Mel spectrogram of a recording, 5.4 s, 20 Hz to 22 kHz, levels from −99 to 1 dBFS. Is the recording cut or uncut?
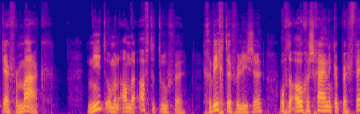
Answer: uncut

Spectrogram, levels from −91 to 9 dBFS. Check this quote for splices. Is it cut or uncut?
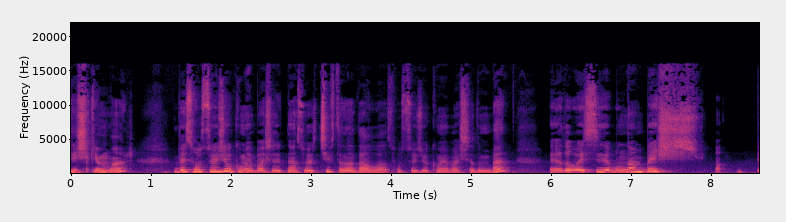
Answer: uncut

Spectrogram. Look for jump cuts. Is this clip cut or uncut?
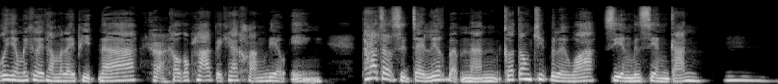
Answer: cut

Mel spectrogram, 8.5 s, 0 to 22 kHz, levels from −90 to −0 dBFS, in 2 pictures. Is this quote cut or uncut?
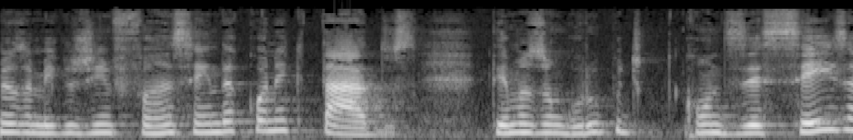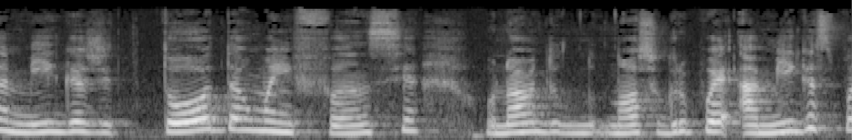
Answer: cut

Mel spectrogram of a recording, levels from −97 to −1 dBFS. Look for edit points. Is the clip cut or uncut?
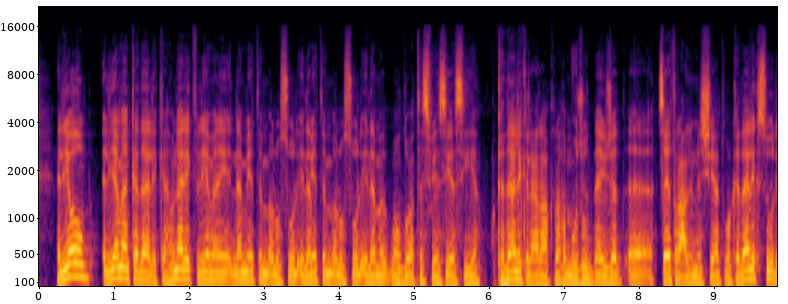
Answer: cut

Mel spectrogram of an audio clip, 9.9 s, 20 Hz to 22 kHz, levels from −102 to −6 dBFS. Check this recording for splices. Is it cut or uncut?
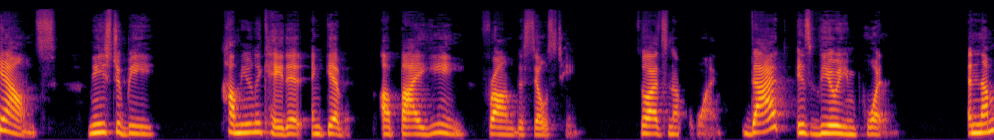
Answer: uncut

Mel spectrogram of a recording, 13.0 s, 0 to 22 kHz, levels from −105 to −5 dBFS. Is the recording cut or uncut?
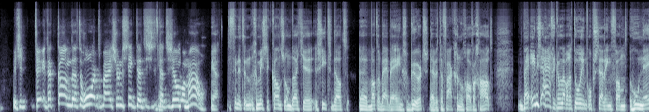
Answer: uncut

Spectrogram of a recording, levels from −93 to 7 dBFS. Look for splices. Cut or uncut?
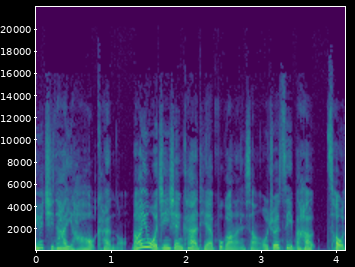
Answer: cut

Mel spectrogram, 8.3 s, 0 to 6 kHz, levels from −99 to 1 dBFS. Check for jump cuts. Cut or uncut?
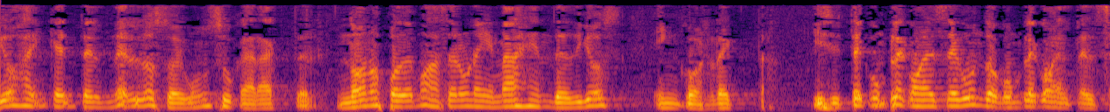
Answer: cut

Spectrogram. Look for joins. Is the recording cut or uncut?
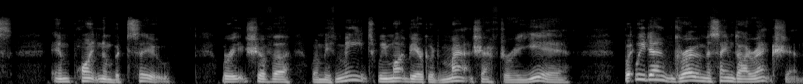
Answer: cut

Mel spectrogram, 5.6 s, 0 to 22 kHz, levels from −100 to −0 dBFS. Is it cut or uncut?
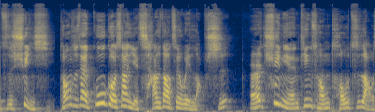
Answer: uncut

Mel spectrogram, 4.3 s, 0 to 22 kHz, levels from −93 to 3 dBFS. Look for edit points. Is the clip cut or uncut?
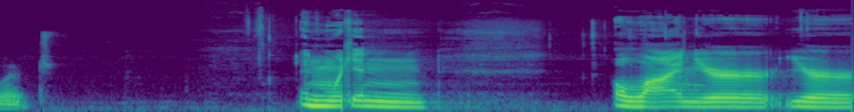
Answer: cut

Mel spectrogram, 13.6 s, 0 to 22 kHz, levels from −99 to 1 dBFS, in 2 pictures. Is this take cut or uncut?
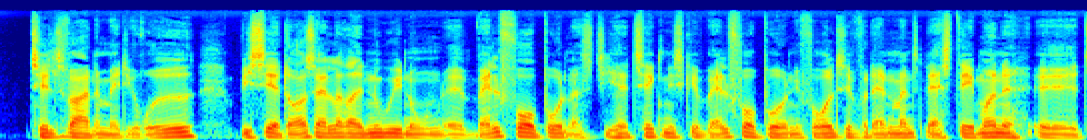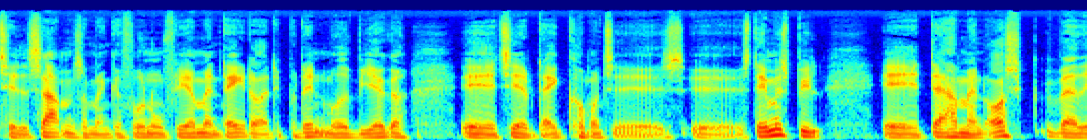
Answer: cut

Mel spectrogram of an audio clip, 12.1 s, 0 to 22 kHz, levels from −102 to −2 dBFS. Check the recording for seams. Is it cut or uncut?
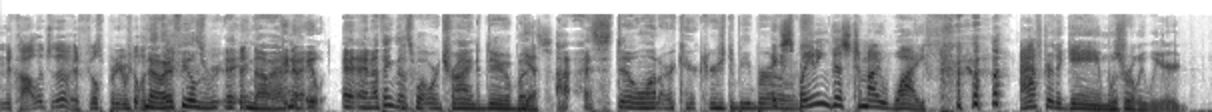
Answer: uncut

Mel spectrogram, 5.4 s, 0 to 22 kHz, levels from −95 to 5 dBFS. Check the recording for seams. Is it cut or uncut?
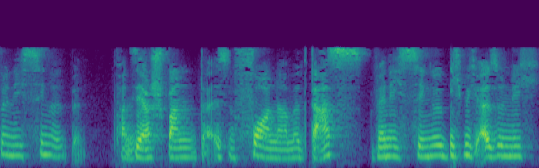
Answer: cut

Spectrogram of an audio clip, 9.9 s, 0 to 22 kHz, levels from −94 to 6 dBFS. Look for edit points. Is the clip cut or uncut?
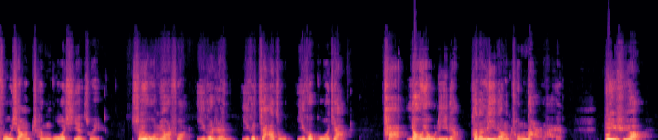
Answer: uncut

